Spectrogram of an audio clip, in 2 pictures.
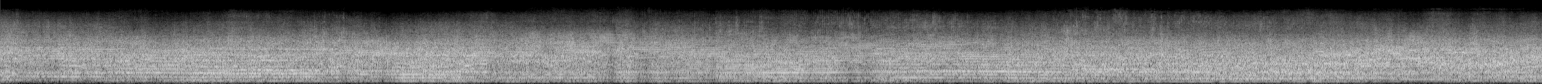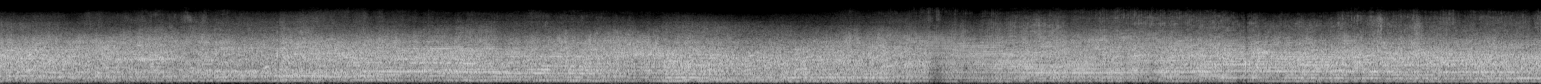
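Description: Four-cylinder stock cars racing on a short oval track, their engines running hard, with engine pitch rising and falling as cars go past.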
